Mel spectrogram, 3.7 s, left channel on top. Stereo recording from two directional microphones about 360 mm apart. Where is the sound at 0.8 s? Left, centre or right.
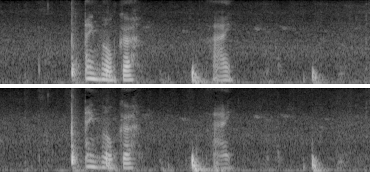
Centre.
